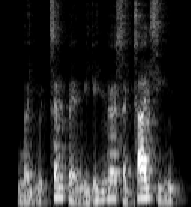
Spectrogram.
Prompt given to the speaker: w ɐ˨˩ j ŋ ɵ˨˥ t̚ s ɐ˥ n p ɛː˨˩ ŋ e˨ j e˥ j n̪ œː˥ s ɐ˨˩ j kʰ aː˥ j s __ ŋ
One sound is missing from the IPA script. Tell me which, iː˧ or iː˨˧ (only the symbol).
iː˨˧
